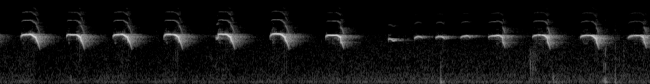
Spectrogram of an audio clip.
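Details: Day-old chick calling steadily: loud, strongly downslurred peeps repeated about every half second, then a run of shorter, softer, flatter chirps before the loud peeps resume.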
